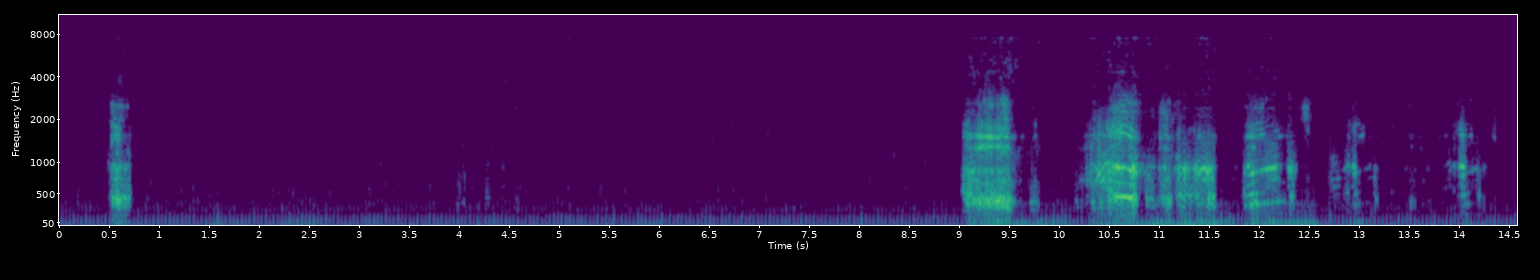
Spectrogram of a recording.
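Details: Rutting Carpathian red deer stag, Bucovina mountains, 29 September 2022 breeding season; one short hoarse grunt early, long quiet, then a rough extended roar breaking into several throaty pulses.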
